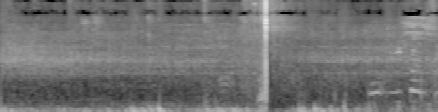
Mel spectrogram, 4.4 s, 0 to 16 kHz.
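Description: A 4-hybrid golf club striking the ball off the tee: one sharp click about two and a half seconds in. The strike was a mishit, caught off the sweet spot. A steady low rumble runs underneath.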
